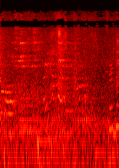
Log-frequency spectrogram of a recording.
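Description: Returned glass bottles and cans clinking against each other as they are sorted at a bottle-depot counter, under voices and background music.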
